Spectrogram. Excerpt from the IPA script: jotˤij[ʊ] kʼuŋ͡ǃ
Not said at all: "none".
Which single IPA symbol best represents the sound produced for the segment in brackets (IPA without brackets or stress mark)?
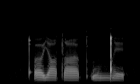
ʊ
